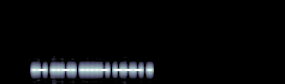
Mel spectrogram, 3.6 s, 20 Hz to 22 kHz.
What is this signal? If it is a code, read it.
Morse code, heard as a keyed tone, about 40 wpm, 700 Hz. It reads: AF4OE
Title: USA Call Signs - 5 Characters - 40wpm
